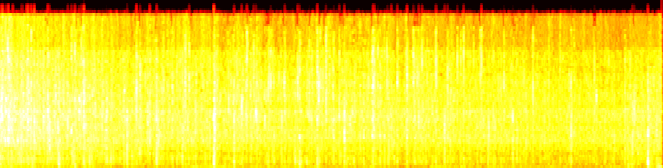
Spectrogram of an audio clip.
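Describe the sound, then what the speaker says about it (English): Onion, carrots and celery sizzle loudly in a hot pan, a steady close frying hiss over a low rumbling burner, continuous with no talk. "now we're going to go ahead and put in our onion, carrots, and celery"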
